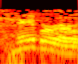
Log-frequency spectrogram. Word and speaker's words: Haberer: Haber is actually how it's pronounced. It's an interesting pronunciation. I knew I'd trip over it. The spelling is H-A-B-E-R-E-R, but the second E-R is silent. It is pronounced Haber, which is easier to say than Haberer.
